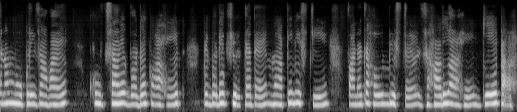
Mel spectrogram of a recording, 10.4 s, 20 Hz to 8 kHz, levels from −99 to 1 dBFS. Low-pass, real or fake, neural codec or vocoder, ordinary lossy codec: 7.2 kHz; fake; codec, 16 kHz, 2 kbps, X-Codec, HuBERT features, trained on balanced general audio; none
